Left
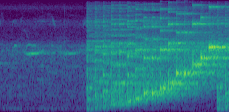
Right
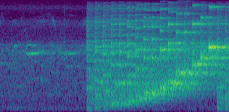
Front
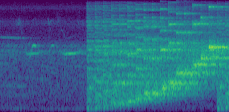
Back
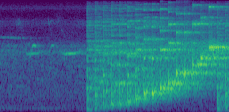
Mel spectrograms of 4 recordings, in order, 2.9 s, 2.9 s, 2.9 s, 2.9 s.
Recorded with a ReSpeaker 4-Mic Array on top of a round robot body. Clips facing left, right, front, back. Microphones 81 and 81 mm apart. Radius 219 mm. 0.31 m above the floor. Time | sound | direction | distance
1.1 | a ringtone | 155° left | 0.9 m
